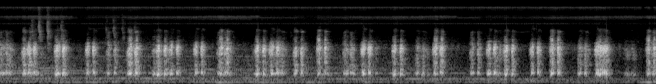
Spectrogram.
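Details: Night chorus of a large frog meant to lull restless children to sleep: evenly spaced, coarse croaks about three a second, each a short buzzy burst, with a quiet hum in the background.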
